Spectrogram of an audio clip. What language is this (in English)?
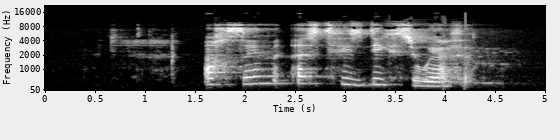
Kabyle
